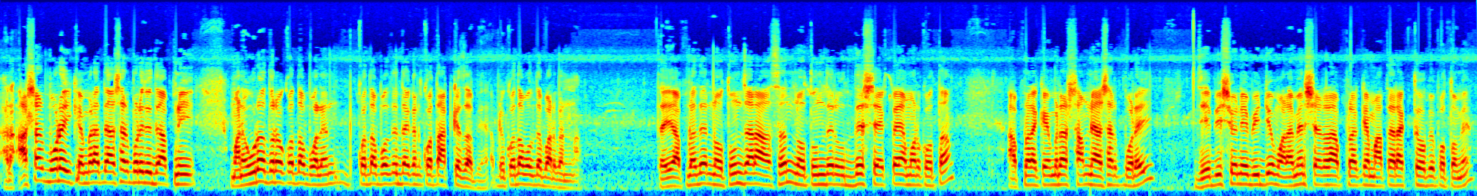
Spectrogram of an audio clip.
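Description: A man's voice: on the high side, steady tone, quick pace, muffled recording. A man giving rambling, repetitive casual advice to camera, with many restarts. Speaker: vlogger.

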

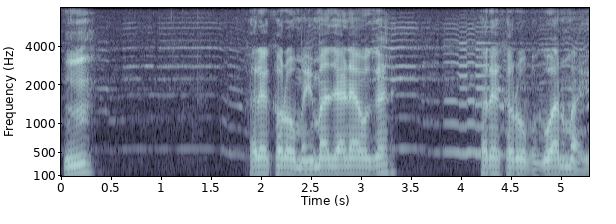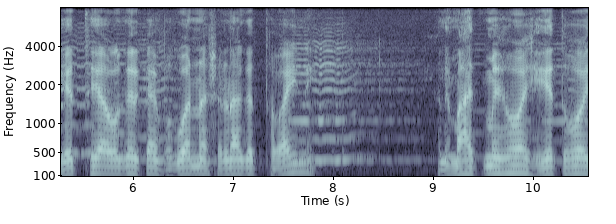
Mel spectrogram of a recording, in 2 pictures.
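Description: A man's voice: mid-range voice, darkish tone. A man with a Gujarati accent, a swami giving a scripture discourse to a temple assembly, preaching emphatically and repeating key phrases. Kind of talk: sermon.

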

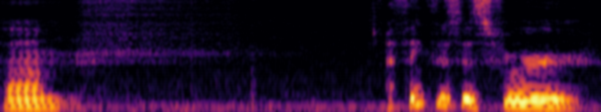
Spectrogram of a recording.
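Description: A man in his twenties, host of an autograph collecting channel, opens his mail for a home vlog in a small indoor room. His medium-pitched, dark voice has lively intonation and drawn-out words, and he's chatty and upbeat, laughing often and saying um a lot. The recording is a noisy home one.

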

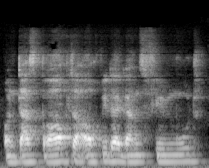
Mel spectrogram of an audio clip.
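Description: A man appearing as a podcast guest and courage expert gives earnest, reflective interview answers, repeating himself for emphasis. His medium-pitched voice has a darkish tone, a completely flat delivery, and a normal speed, and he sounds roomy and distant from the mic.

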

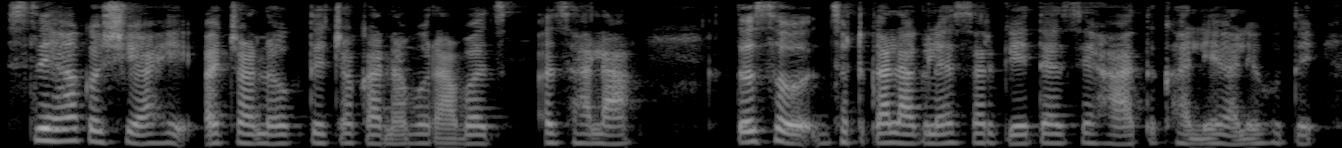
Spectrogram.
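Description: A woman narrating an emotional family story in a soft, unhurried reading with small hesitations. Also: lowish voice, monotone, creaky.

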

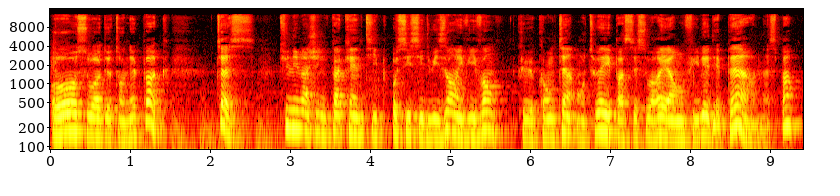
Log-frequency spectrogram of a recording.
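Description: A woman's voice: deep voice, normal speed, a little hiss or hum, close to an everyday voice. A man reading an audiobook, voicing a confident, teasing young woman singer who is set on getting what she wants. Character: self-assured ambitious young woman singer. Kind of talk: audiobook character voice.

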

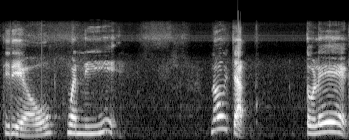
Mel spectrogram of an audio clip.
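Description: An older woman leads a home language lesson at an unhurried pace. Her voice is breathy and lowish, and her pitch rises and falls a lot as she coaches listeners through slow counting drills. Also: sing-song, darkish tone. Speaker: Teochew language teacher.

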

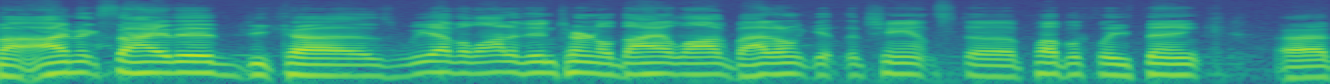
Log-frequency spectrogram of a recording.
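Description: A man's voice: mid-range voice, clear, resonant tone, dry recording. A man who coaches a soccer team gives an earnest, grateful thank-you speech at an outdoor stadium ceremony, through a stadium microphone.

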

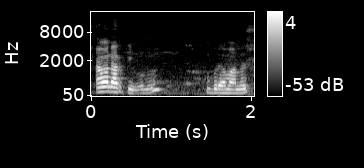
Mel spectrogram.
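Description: A woman's voice: lowish voice, a little fast. Middle-aged woman, casual vlog chat, keeps checking viewers follow, phone camera, light background noise. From Noakhali, Bangladesh. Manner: chatty, often asks viewers "understand?". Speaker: vlogger. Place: home.

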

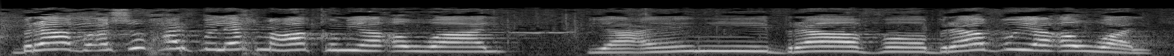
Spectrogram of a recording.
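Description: Brief: high-voiced woman teacher, energetic and loud with small kids, noisy classroom of children all around. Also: fairly quick, over a noisy crowd. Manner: energetic, calls out loudly to children. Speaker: kindergarten teacher. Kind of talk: classroom call-and-response lesson.

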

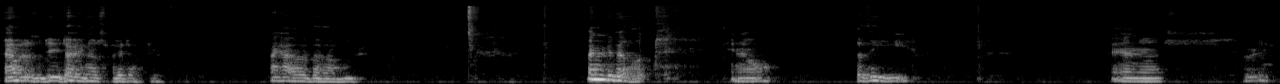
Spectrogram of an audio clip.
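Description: A woman's voice: low voice, slow, pauses often, mellow. A woman talking casually in a rambling home vlog, chuckling often as she lies down at home. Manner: chuckles often, loose and meandering. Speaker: vlogger and karaoke singer. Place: at home, lying down. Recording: roomy home recording with faint ambience.

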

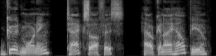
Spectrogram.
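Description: Man, tax clerk in a scripted exam dialogue, lively pitch, dry studio sound. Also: a little slow, dry recording. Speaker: tax office employee in a recorded exam dialogue.

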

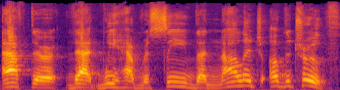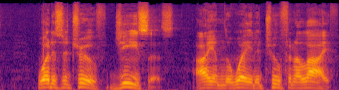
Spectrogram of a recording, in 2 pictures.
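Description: Dark-voiced male pastor teaching scripture. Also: mid-range voice, lively intonation, normal speed. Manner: reads scripture aloud, poses rhetorical questions and answers them. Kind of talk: Bible teaching on a TV panel. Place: TV studio set at a desk.

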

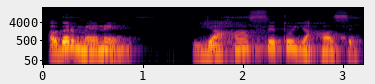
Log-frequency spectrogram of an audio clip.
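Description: A man giving a math lecture, explaining step by step and asking and answering his own questions. He states each theorem slowly and deliberately. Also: high-pitched, animated, mellow. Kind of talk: classroom math lecture, Hindi mixed with English.

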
